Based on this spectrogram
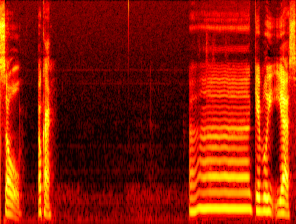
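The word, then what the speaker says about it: Seoul: to munch on Sonic Ice um oh it's pronounced Soul okay uh uh gibli yes all of them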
